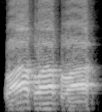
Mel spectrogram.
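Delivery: loud, bored brush-off; dismissive blah blah. Acted. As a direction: wave off the fine print out loud. Skipping the legal disclaimer.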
